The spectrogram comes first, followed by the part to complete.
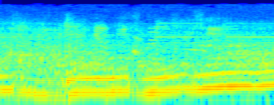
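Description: Ford Escort RS Cosworth rally car's turbocharged four-cylinder engine pulling hard. Its pitch drops at quick upshifts about half a second and a second in, then climbs again.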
